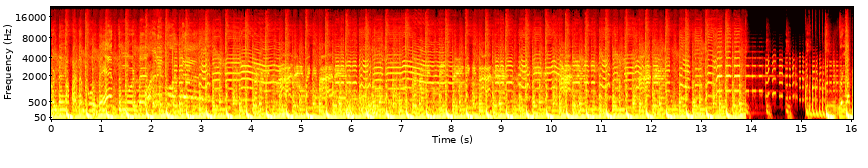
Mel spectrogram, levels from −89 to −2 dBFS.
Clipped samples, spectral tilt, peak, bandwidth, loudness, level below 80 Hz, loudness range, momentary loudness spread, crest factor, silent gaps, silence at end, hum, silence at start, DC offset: under 0.1%; -5 dB/octave; 0 dBFS; 19.5 kHz; -13 LUFS; -14 dBFS; 1 LU; 4 LU; 12 dB; none; 0 s; none; 0 s; under 0.1%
